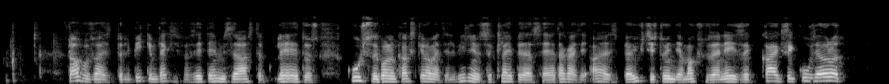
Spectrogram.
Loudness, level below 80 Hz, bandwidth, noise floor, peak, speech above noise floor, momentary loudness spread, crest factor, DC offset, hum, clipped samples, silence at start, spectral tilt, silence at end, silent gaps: -18 LUFS; -64 dBFS; 10 kHz; -44 dBFS; -2 dBFS; 26 dB; 7 LU; 16 dB; under 0.1%; none; under 0.1%; 0.1 s; -6 dB/octave; 0.5 s; none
